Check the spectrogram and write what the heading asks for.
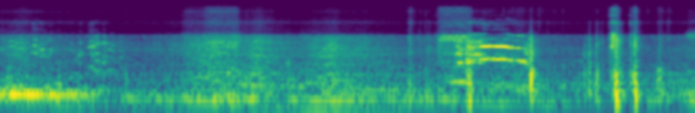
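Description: A chicken calls once, a short falling cry about three and a half seconds in, over a constant rustle of plastic wrap being handled. A few sharp clicks follow near the end.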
